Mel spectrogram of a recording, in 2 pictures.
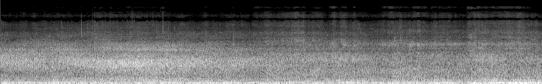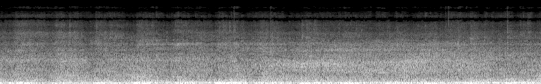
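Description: A long freight train rumbles steadily past close by.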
